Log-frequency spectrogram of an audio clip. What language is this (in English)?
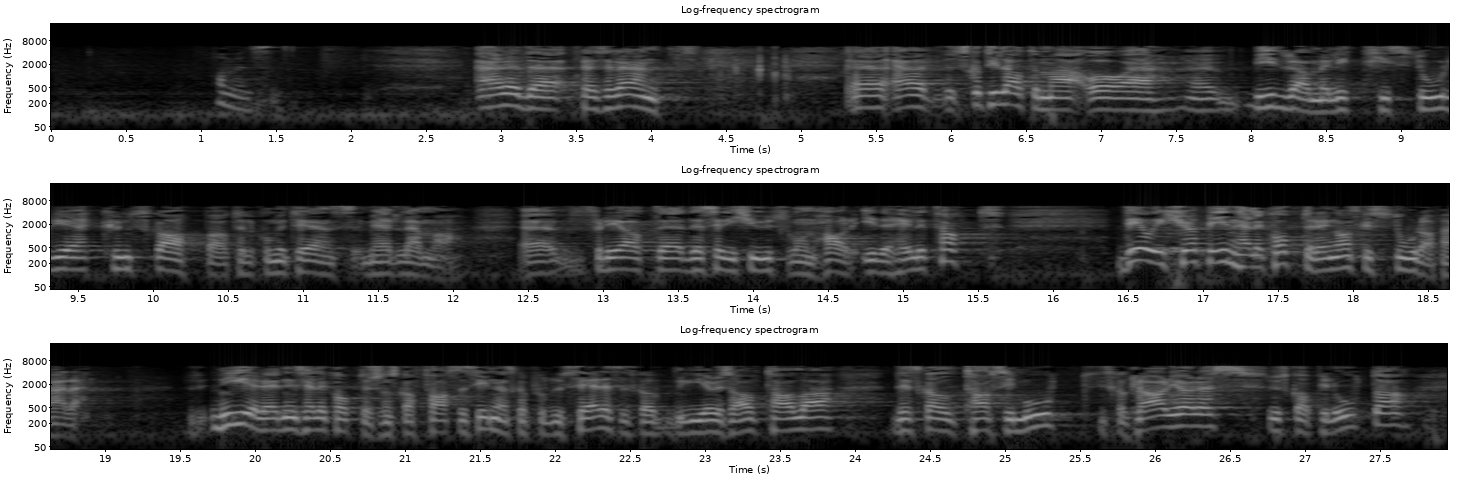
Norwegian Bokmål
